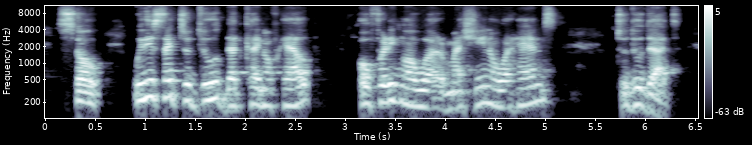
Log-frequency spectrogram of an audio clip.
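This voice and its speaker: A woman with a Spanish accent speaks at a moderate pace with lively intonation and long, frequent pauses. Her voice is fairly low and has vocal fry. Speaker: fashion designer. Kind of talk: panel discussion. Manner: halting.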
